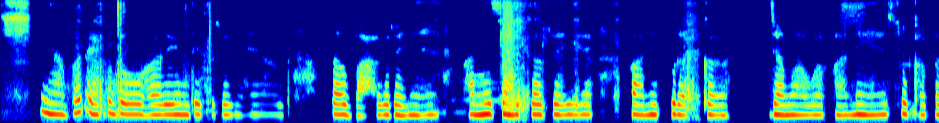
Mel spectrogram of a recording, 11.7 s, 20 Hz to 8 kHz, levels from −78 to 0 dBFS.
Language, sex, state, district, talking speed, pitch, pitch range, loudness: Hindi, female, Bihar, Jamui, 145 wpm, 245 Hz, 235-255 Hz, -20 LUFS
